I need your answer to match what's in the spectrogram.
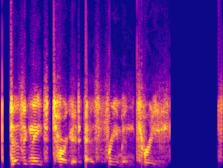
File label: combine alert, combine soldier vo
